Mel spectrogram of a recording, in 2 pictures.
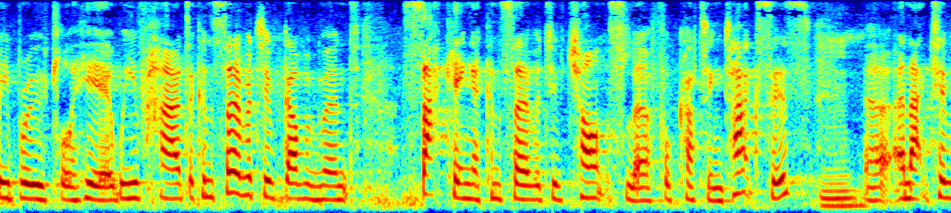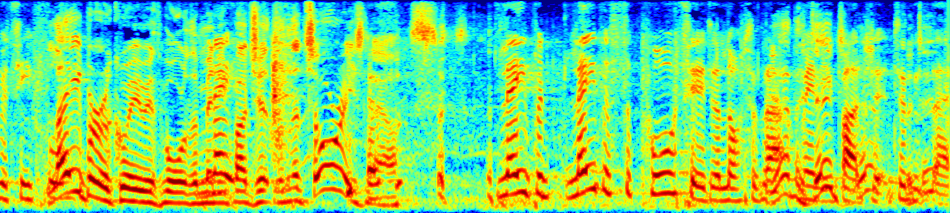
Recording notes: Our second Planet Normal live event is broadcast from the IET in London. Take questions from the live audience.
